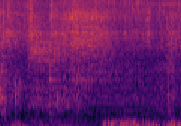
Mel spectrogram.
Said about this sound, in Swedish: Ner, så får det steka på lite.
